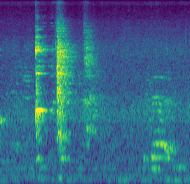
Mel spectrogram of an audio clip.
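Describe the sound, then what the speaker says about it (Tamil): Roasted peanuts and sesame seeds go into a pan for a brinjal gravy made to go with biryani. Three sharp metallic clinks of utensil against pan ring out close together, followed by a softer scrape and quiet. "வறுத்து வச்ச வேர்க்கடலையும் எள்ளையும் சேர்த்துக்குங்க."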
